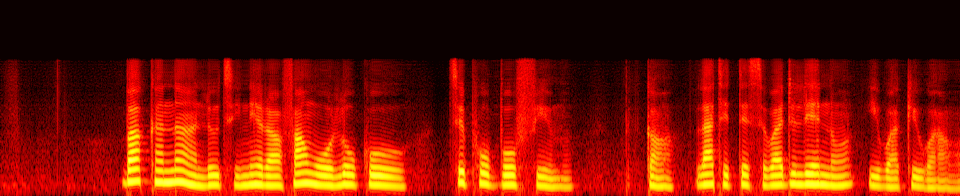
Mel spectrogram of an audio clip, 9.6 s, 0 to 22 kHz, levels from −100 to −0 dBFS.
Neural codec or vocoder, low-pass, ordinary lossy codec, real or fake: codec, 16 kHz, 0.2 kbps, FocalCodec; 7.2 kHz; none; fake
